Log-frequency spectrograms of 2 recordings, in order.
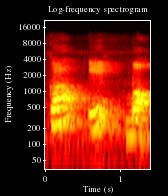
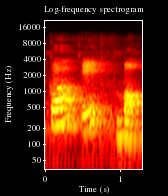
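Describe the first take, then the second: Both takes have the same delivery.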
